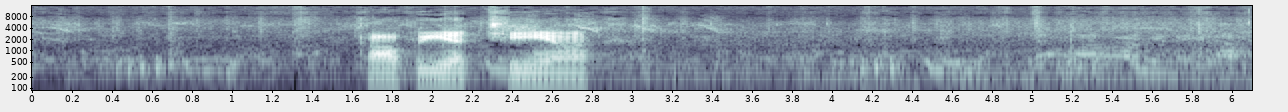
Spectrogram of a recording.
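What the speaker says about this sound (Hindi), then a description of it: "ये बाजरा कबूतर" A bajra pigeon gives three loud, close cooing calls in quick succession, with someone talking softly before and after.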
